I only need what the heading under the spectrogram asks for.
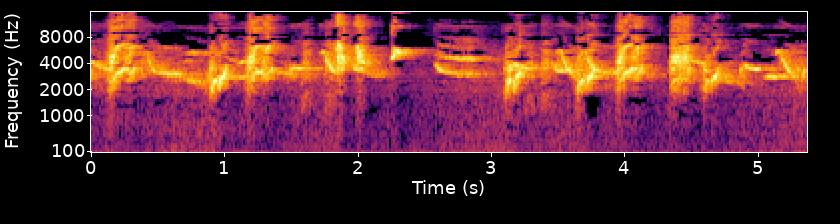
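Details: Loud, nonstop song of an Oriental magpie-robin filled with imitated phrases of other birds. Fast, sweeping whistled notes and buzzy chatter alternate in short bursts about every half second, with one sustained, pure whistle partway through.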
